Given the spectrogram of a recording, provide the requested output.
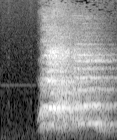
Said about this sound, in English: Bless you. Is that a subtle way of telling me I have to stop my sermon?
